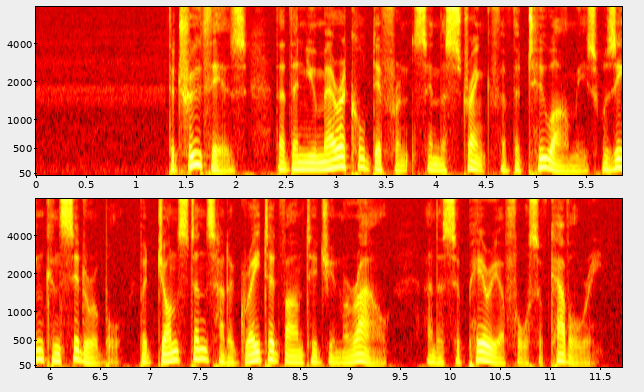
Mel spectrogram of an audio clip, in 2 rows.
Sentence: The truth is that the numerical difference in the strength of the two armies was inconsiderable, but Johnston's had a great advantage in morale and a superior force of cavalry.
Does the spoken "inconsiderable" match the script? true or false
true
